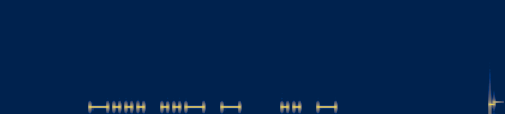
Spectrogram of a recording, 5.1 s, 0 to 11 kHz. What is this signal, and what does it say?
Morse code, heard as a keyed tone, about 20 wpm, 700 Hz. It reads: BUT IT
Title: Build A Phrase - 2-Word Phrases - 20wpm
